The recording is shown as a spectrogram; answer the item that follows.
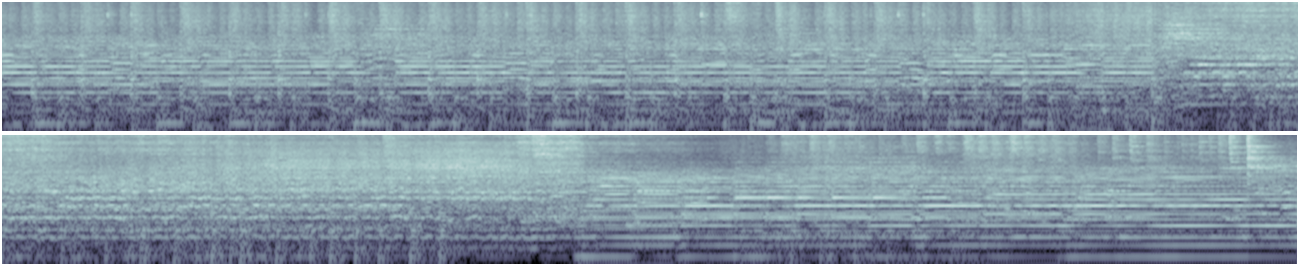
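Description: A live blues trio plays an instrumental passage on electric guitar, drum kit and double bass. About three-quarters of the way in the drums drop out, leaving long held guitar notes over a low double bass line that is played with a bow.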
